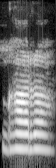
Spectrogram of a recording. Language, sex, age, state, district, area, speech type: Odia, female, 45-60, Odisha, Kalahandi, rural, read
